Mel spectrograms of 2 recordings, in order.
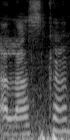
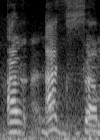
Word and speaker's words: Al-Aqsa: I used to call it Alaska because I don't pronounce it. But it is Al-Aqsa Mosque, okay?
